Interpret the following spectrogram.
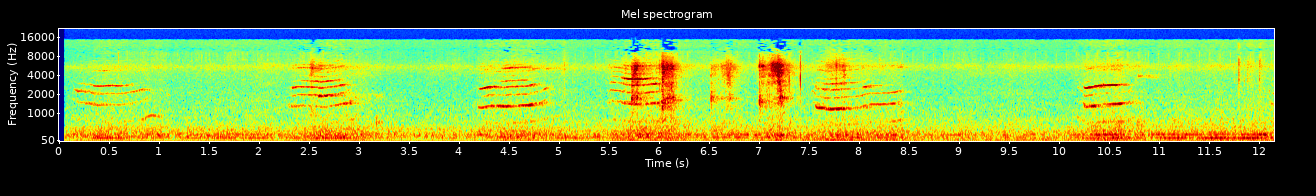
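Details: Blue, a male pet cat, meows a two-syllable "hello" while wanting to be let in through a door; about six falling meows spread over twelve seconds, with knocking or scratching sounds between them and a low steady hum behind.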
